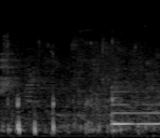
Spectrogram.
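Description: Quiet, sparse instrumental music: a few soft plucked guitar notes, then a held note coming in near the end.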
